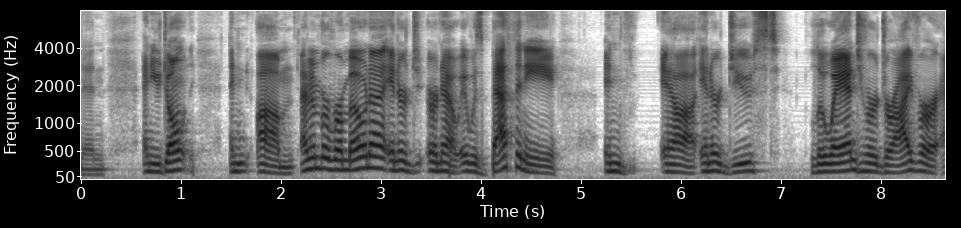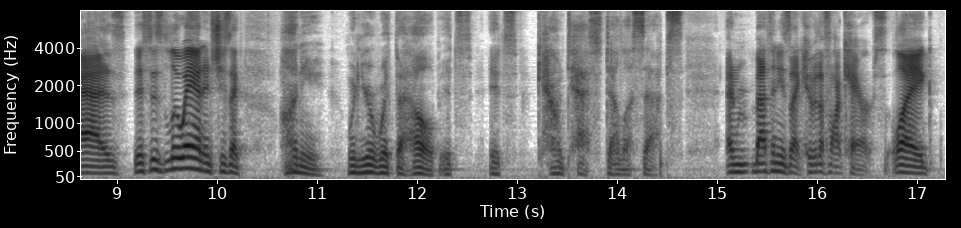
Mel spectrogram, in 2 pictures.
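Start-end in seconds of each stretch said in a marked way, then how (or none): 10.6-14.7 deep, held-back smoker's voice, low and soft. Retelling what Luann de Lesseps said to Bethany, imitating her deep smoker's voice. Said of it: "She has a deep smoker's voice".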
